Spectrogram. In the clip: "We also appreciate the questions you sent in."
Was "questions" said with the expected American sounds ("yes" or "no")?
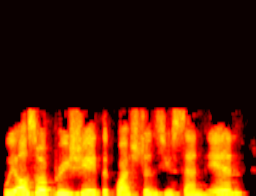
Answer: yes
